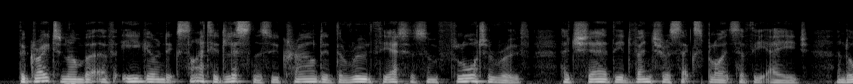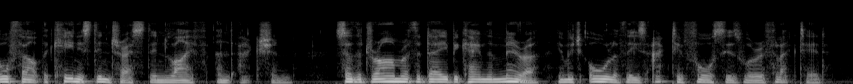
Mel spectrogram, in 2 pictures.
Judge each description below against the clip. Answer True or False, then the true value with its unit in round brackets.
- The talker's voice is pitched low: True (115 Hz)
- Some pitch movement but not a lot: True (3.6 semitones)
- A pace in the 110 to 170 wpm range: False (185 wpm)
